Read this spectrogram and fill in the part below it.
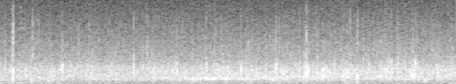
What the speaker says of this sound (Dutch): Applaus voor jullie allebei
